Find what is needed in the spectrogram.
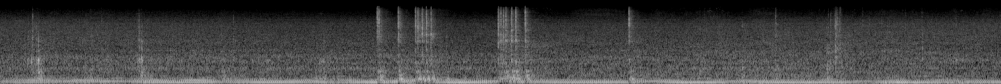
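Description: A steady low mechanical hum of several fixed tones, with a few sharp clicks and rattles of hands working parts and wiring at a fuel-pump access opening, most of them around the middle.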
